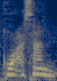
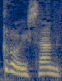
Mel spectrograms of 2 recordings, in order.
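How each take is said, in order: First: It is said with a French accent. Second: Every letter is sounded the Spanish way. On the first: "ponemos el acento francés y decimos croissant" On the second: "deberíamos decir croissant, que es como se escribe"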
